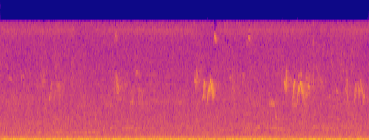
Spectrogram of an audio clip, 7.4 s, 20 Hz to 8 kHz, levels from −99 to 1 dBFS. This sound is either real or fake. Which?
real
